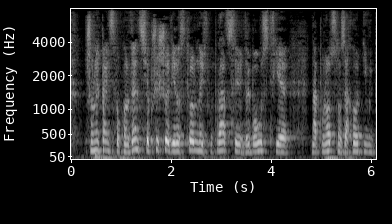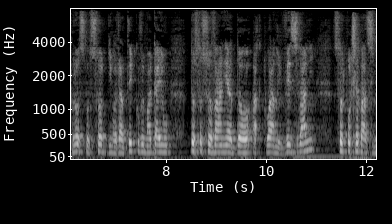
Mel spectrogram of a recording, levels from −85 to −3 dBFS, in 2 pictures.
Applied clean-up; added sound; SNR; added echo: none; none; none; reverberation time 0.4 s.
